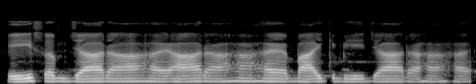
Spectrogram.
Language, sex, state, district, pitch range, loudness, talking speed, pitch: Hindi, female, Bihar, West Champaran, 135-140 Hz, -17 LUFS, 165 wpm, 135 Hz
